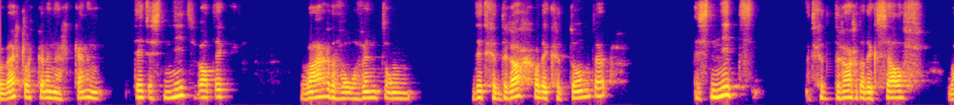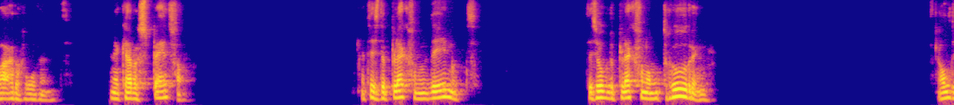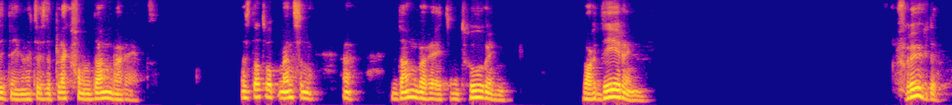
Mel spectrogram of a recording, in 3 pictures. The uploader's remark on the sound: Teisho via zoom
